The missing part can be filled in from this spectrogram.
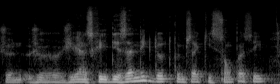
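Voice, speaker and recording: A somewhat breathy man at a medium pitch and a fairly quick pace. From France, Vienne (Isère). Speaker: retired local historian and author. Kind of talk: interview. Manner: hesitant, many filler sounds.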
